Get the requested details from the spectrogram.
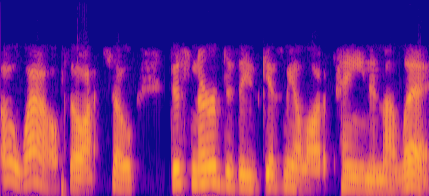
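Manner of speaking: ordinary talk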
